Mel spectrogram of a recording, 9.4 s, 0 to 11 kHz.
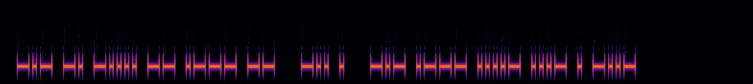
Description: Morse code, heard as a keyed tone, about 25 wpm, 700 Hz. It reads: KN6MJM DE KJ4VEX
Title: USA Callsign DE Callsign - 6 Characters - 25wpm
